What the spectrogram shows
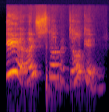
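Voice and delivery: loud, drawn-out, mocking voice. Mimicking how the other speaker keeps talking about stopping: imitating the other speaker's voice. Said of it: "Is that what I sound like?".

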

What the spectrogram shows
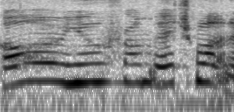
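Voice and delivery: fake French accent. Retelling what a girl on the bus asked her, bad French accent. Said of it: "in her French accent".

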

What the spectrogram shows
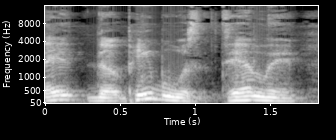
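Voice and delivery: ordinary talk, nothing marked

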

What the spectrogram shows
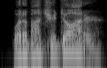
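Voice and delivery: ordinary delivery, nothing marked

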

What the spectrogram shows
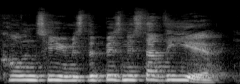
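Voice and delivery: put-on high, loud, belted Australian accent. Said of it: "Read that in your best, uh, Australian accent".

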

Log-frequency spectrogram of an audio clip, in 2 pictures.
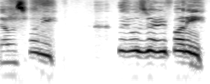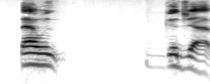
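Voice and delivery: laughing uncontrollably. Reacting to a funny video just watched, laughing uncontrollably. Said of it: "I can't stop laughing over that".

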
